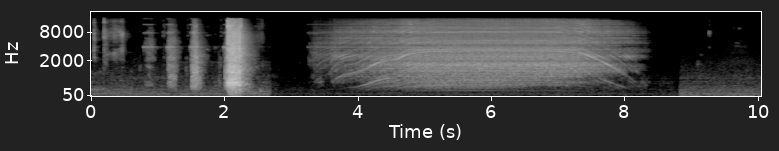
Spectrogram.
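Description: A few sharp clicks as the cordless drill's chuck is tightened on the mechanical pencil. Then the drill spins up with a rising whine, runs steadily for a few seconds, and winds down, spinning the pencil clamped in its chuck.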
